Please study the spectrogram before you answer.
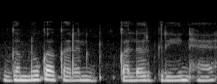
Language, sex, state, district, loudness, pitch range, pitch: Hindi, female, Himachal Pradesh, Shimla, -17 LUFS, 185-195 Hz, 190 Hz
